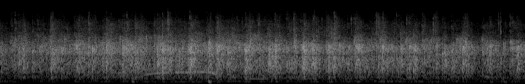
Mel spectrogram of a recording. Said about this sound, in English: Let's just clap. Let's just give God some sort of clap.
